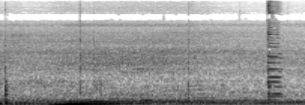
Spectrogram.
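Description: Acoustic guitar strummed lightly, with one firmer strum near the end, over a steady low rumble that is the loudest thing throughout and swells about a second in.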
